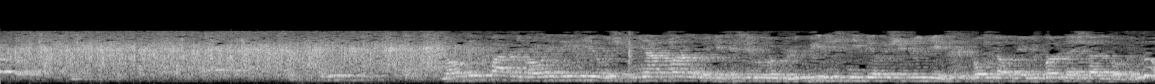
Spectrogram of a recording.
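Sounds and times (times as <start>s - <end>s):
audience applause: 0.0s - 5.8s
speech: 4.9s - 5.5s, 6.1s - 11.5s.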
